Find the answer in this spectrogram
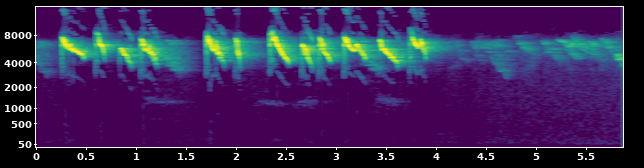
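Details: Pleci (white-eye) singing in a recording used to lure birds into song: a lively run of high, quickly falling chirps in close succession, broken by a short gap, then fading into softer high twitter.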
